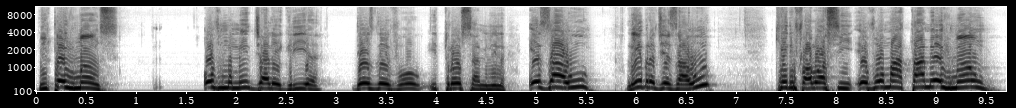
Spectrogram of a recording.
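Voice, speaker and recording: A man's voice: sits high, normal speed, dark tone, dry recording. A male pastor from Brazil preaching a sermon, telling Bible stories and acting out the figures' lines. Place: church.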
